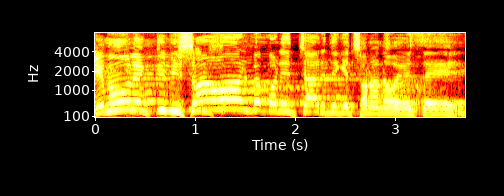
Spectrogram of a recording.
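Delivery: high, tearful, weeping wail.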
